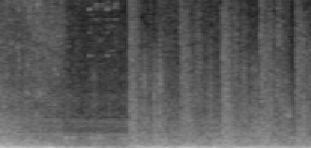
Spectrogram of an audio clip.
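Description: Metal scrapes and grinds in a burst of sparks.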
